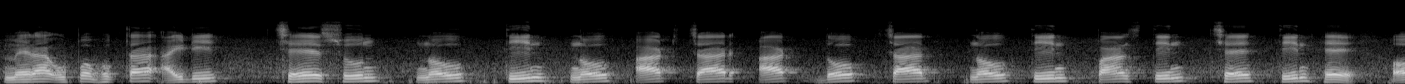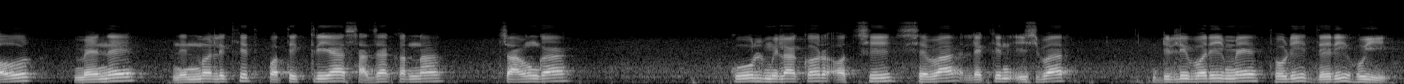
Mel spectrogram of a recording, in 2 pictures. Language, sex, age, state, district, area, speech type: Hindi, male, 45-60, Madhya Pradesh, Chhindwara, rural, read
